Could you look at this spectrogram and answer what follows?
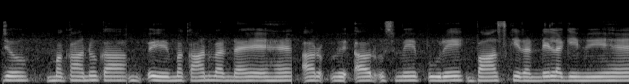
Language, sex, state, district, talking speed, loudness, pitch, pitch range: Hindi, male, Bihar, Bhagalpur, 180 wpm, -21 LUFS, 185 Hz, 180-185 Hz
